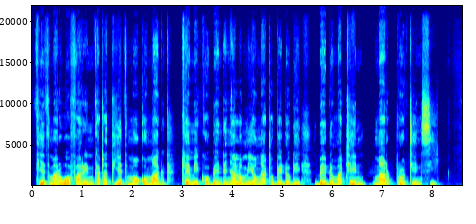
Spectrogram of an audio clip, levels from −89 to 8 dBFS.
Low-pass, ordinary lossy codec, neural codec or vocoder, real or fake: none; none; vocoder, 44.1 kHz, 128 mel bands, Pupu-Vocoder; fake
